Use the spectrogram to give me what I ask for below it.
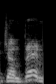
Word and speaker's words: Sean Penn: No, pero es Chompen, ¿verdad? Que pronuncia Chompen. Sí, Chompen. Igual, en eh, usted lo está pronunciando correctamente.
